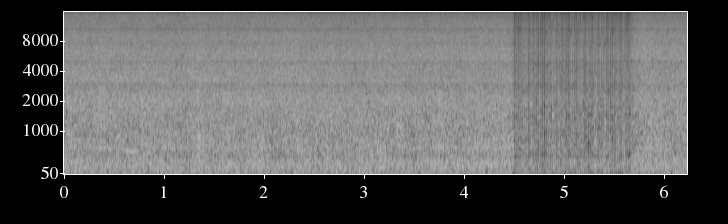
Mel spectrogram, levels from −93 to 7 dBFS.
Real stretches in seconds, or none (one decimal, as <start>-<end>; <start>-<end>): 0.0-4.5; 5.7-6.2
